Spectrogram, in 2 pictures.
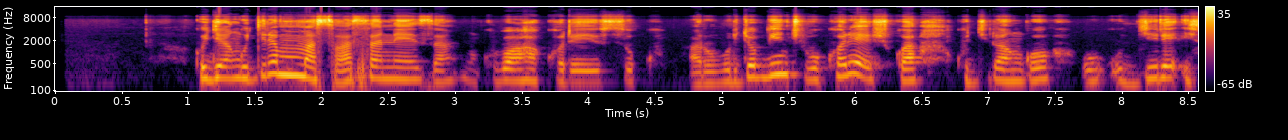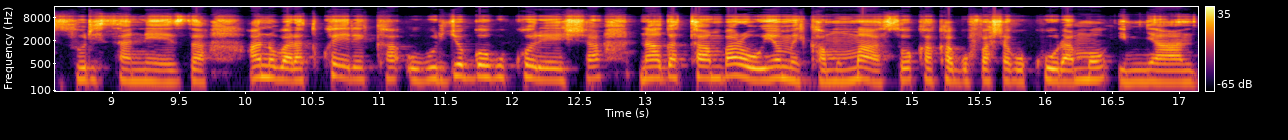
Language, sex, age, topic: Kinyarwanda, female, 25-35, health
